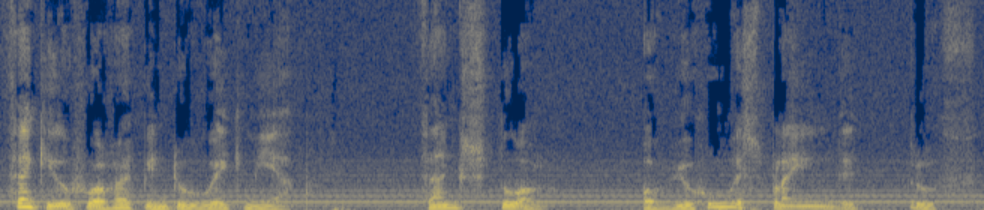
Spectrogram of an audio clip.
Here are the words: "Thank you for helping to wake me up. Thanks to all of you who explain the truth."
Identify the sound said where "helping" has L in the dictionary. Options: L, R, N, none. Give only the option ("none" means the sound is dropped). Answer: none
